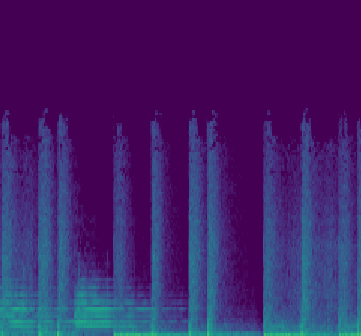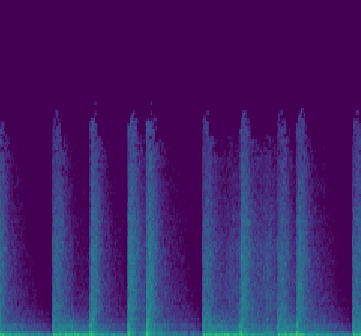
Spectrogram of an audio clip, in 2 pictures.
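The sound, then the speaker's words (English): A bell clangs over and over in a steady, insistent rhythm, loud, each strike ringing out over a low rumbling drone with no voices. “Ring the alarum bell!”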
